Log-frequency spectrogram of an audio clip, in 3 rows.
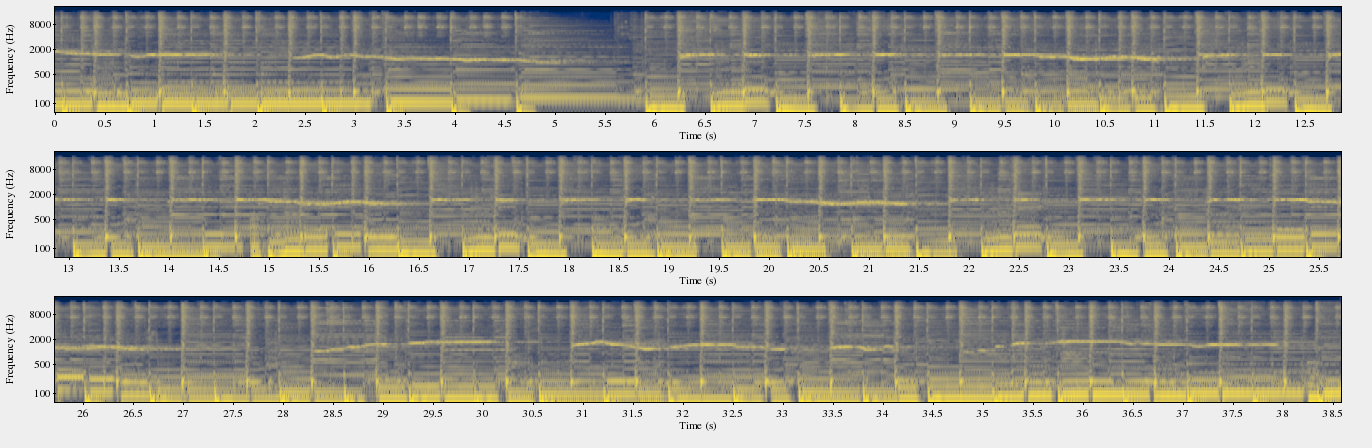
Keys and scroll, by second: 3.0 t, 16.6-18.0 typing, 18.3 Return, 22.4 space.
